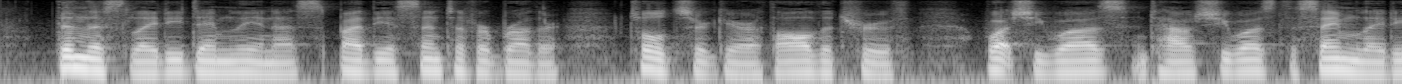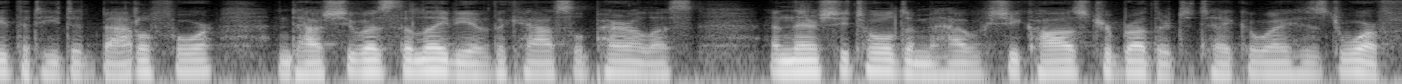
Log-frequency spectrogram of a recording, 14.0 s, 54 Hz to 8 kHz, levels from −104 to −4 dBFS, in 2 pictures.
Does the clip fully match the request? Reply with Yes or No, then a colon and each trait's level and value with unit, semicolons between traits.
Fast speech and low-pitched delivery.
Yes: fast, 240 wpm; low, 105 Hz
